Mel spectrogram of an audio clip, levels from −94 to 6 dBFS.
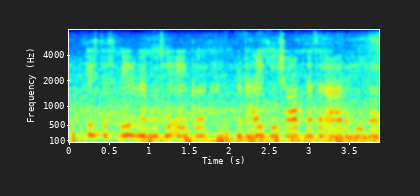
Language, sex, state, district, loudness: Hindi, male, Chandigarh, Chandigarh, -17 LUFS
